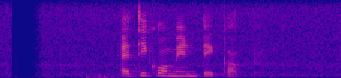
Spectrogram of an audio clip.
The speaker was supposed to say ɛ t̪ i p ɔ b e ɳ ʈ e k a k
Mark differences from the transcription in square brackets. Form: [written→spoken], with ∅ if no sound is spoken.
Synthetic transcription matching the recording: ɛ t̪ i [p→k] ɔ [b→m] e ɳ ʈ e k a k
